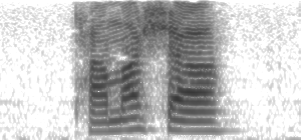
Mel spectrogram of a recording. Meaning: 1. sight, spectacle 2. play
- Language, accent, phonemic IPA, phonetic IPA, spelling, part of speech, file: Armenian, Eastern Armenian, /tʰɑmɑˈʃɑ/, [tʰɑmɑʃɑ́], թամաշա, noun, Hy-թամաշա.ogg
